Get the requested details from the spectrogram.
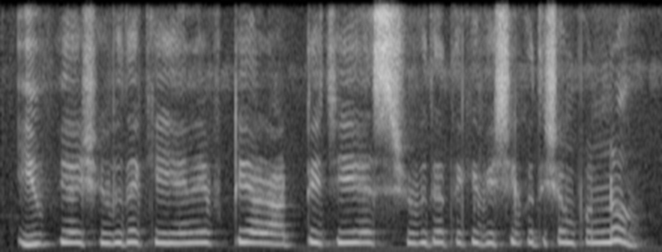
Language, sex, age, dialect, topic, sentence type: Bengali, male, 46-50, Northern/Varendri, banking, question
